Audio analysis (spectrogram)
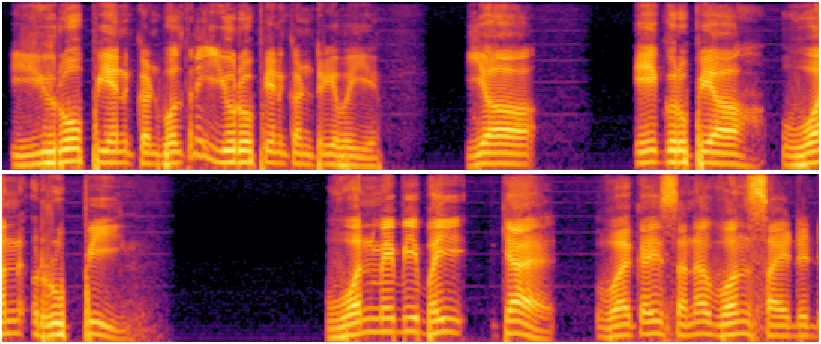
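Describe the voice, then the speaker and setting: A man teaching English grammar in an exam-prep lesson, speaking informally to students and repeating words slowly to drill pronunciation. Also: a little high, fairly bright tone, no room sound. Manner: addresses students informally, asks quick questions.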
